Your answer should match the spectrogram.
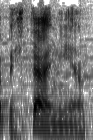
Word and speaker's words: Pestagna: Bueno, se pronunciaría Pestaña, pero se escribe así, Pestagna, así con G.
